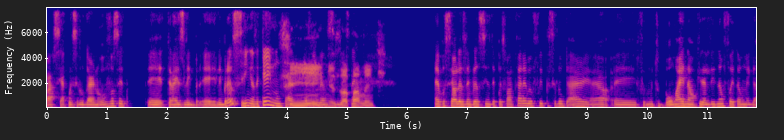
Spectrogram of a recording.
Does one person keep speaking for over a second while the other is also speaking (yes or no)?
yes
